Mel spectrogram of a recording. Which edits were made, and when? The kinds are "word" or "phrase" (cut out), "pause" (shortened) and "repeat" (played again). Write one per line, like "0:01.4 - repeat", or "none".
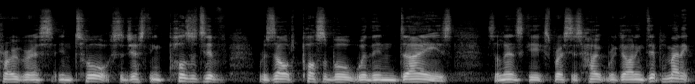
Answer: none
